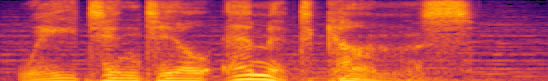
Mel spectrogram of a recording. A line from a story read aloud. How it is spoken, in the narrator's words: said quietly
